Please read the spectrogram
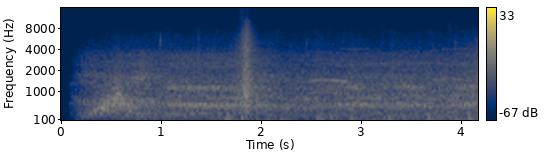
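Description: Football stadium crowd noise fading in, with a sharp knock a little under two seconds in.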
